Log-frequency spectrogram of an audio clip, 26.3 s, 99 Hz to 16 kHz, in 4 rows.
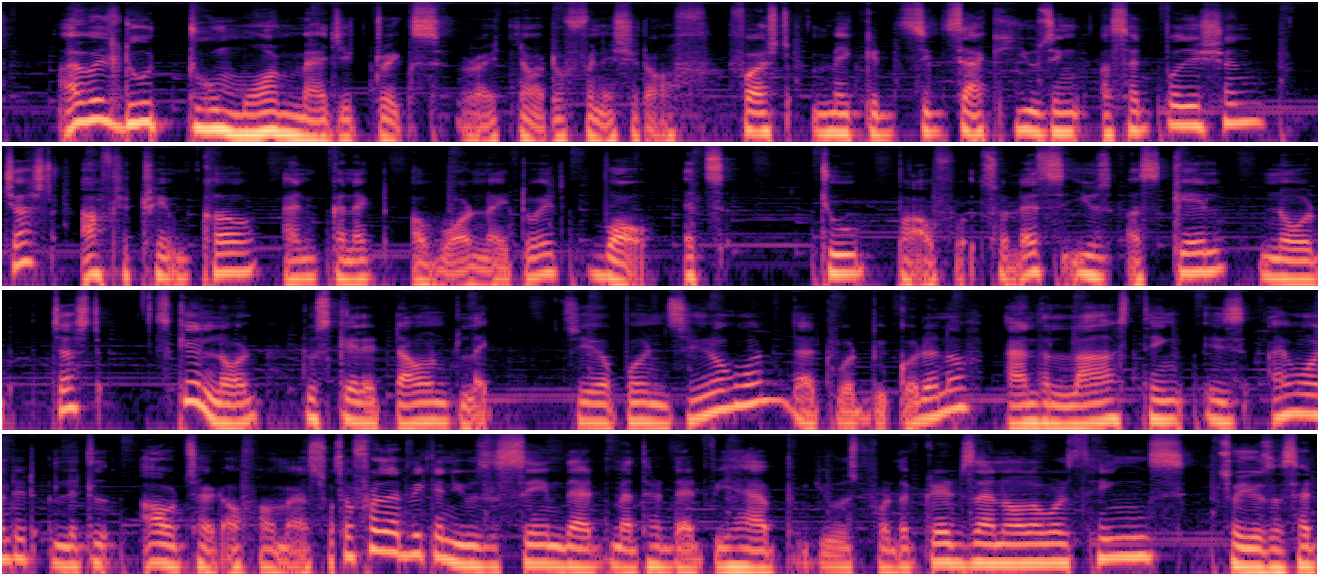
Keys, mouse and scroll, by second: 0.5-1.9 drag, 2.2 ctrl+s, 2.8-3.2 drag, 3.9 ctrl+s, 4.2 g, 4.2 shift+a, 5.8 click, 8.3 click, 9.6 click, 12.1 click, 12.7 shift+a, 14.2-18.3 drag, 18.8 click, 21.4 shift+a, 23.8 click, 24.2-25.3 drag.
